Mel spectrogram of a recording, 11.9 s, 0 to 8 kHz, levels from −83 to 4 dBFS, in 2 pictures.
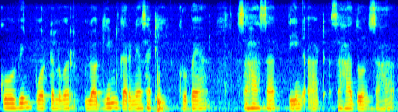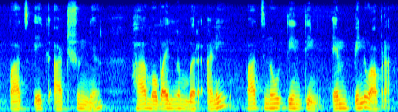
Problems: none marked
